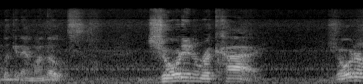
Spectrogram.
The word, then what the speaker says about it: Rakei: Jordan Rakai is like neo soul, R&B. He's a multi-instrumentalist. His tone is incredible. His music is so soothing. Like, just listening to him sing is amazing. Jordan Rakei. Rakei is spelled R-A-K-E-I.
